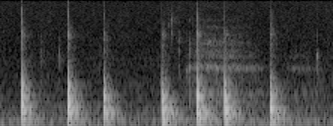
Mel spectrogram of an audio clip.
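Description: Stylus pen tapping and ticking against the glass of a touchscreen display while a word is handwritten, a quick uneven run of about eight or nine short, sharp taps.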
